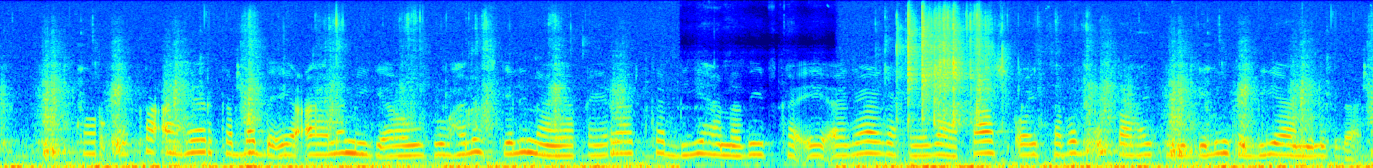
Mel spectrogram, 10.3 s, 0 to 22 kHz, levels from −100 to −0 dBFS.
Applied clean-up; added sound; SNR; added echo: none; Chewing, mastication; 1 dB; none.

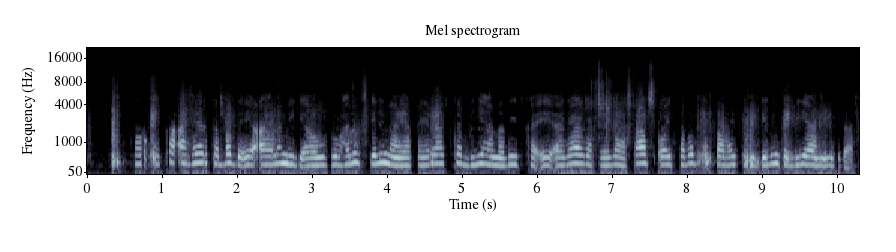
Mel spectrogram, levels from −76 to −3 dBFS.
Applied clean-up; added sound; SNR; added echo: neural mask model RNNoise.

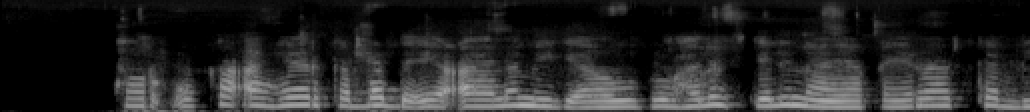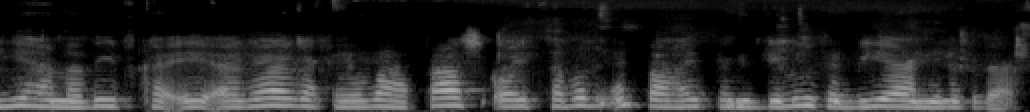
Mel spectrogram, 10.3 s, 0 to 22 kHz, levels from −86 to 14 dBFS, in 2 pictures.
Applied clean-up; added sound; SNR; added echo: neural mask model Resemble Enhance denoiser.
